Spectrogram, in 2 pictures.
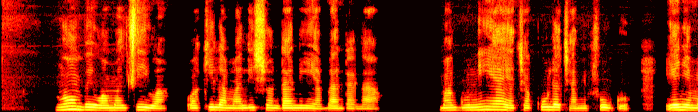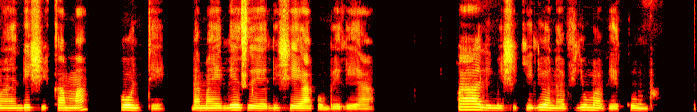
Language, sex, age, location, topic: Swahili, female, 25-35, Mombasa, agriculture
